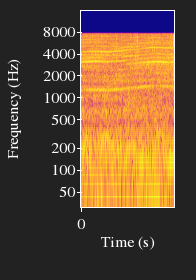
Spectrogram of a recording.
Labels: {"label": "anthrophony, boat engine", "recorder": "SoundTrap 500"}
{"label": "biophony, damselfish", "recorder": "SoundTrap 500"}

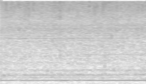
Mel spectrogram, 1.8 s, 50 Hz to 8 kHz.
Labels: {"label": "anthrophony, boat engine", "recorder": "SoundTrap 300"}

